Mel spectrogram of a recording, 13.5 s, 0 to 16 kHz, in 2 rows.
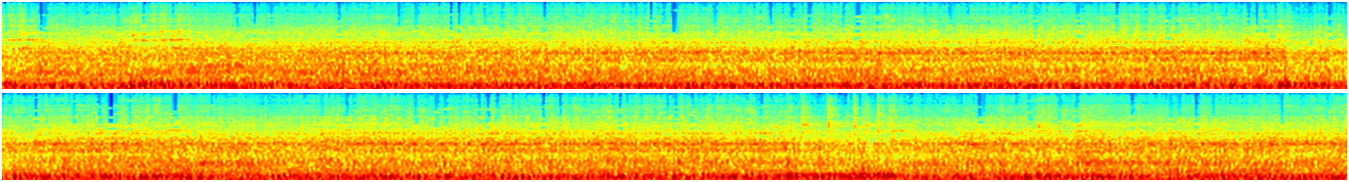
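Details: Predator 670 after adjusting the stock carburetor (brass caps removed), fed by an electric fuel pump with a crankcase vacuum line. Even, steady low idle with no hunting, surging or misses. Factory idle was unstable; now stable and much better.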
